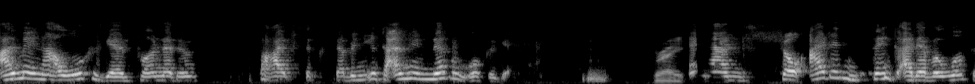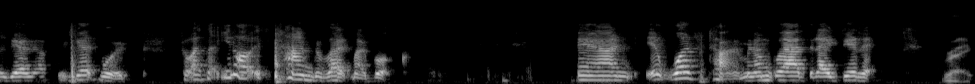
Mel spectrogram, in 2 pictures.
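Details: Adult woman, an actress and comedian, with cerebral palsy since birth in 1956, in real unscripted speech: dysarthria (cerebral palsy).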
